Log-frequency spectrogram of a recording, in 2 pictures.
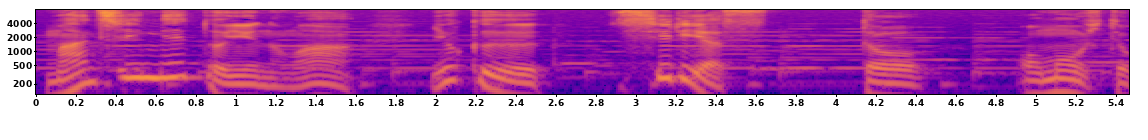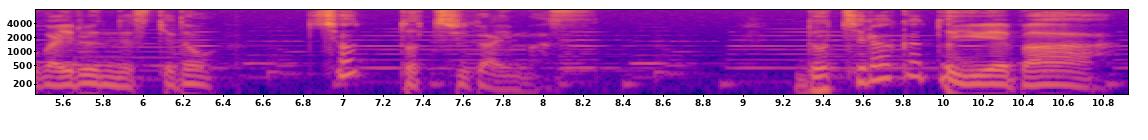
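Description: A man hosts a language-learning podcast in very simple, conversational sentences. He takes his time, with a lively, swooping pitch and a soft-edged, mellow tone. Key words come back again, reworded for learners. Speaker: podcast host for learners of Japanese.

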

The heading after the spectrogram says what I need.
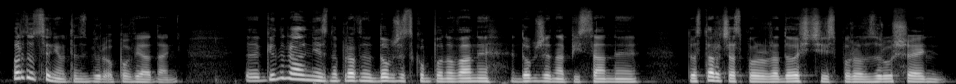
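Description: A man's voice: medium pitch, warm tone. A man hosting a book podcast, talking through his thoughts in a casual monologue with frequent hesitant fillers. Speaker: podcast host reviewing fantasy books.

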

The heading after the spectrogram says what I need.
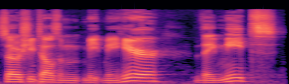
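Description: A man co-hosting a casual movie podcast, retelling the plot with quick asides. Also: fairly low pitch, expressive, fairly bright tone. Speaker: podcast co-host. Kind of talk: casual movie-review chat.

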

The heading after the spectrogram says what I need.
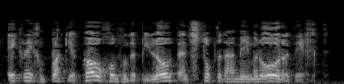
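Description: A man's voice: medium pitch, lively intonation, fairly quick, husky. A man voicing a defiant, sarcastic adventurer held for questioning. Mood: recounting. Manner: sarcastic, defiant, sharp swings in loudness. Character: defiant male adventurer under arrest, sarcastic.

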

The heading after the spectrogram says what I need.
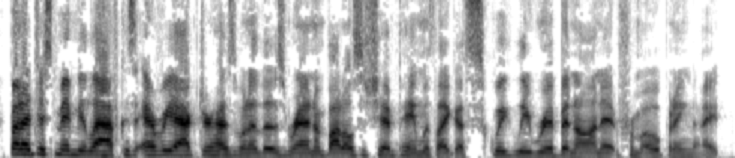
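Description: A fast-talking woman co-hosting a casual podcast, upbeat and chatty. Her voice is bright and forward. The sound is dry and close, with no room echo. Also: on the low side, fairly even intonation. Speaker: podcast co-host. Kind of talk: casual chat.

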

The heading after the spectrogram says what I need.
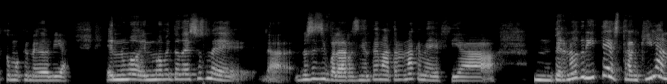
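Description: A woman, a midwife telling her own birth story in a chatty monologue full of fillers and restarts, acting out the voices of the people she quotes. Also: mid-range voice. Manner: fast, chatty, many fillers and restarts, acts out quoted dialogue. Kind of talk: personal storytelling, casual monologue.

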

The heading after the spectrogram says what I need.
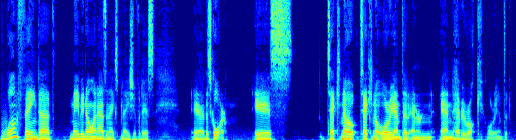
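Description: A man's voice: medium pitch, slow, no room sound. A man reviewing a film in casual chat, critical and talking in long winding sentences.

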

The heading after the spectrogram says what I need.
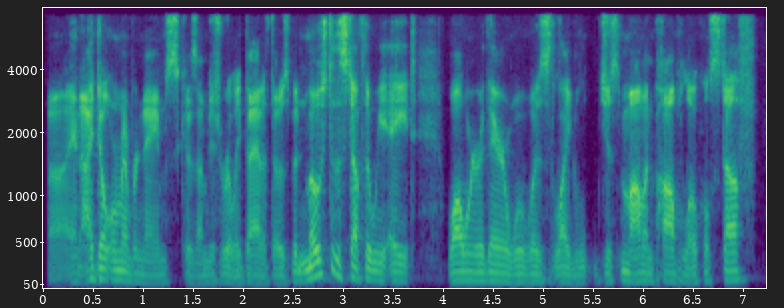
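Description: A man's voice: deep voice, a little fast, hardly any pauses. A man with a thick Southern US accent hosting a casual podcast chat, often stammering and repeating words as he goes. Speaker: podcast host. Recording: dull, roomy echo.

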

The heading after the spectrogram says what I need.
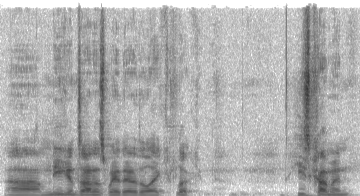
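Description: A man's voice: on the low side, steady tone, moderate pace, a bit bright, a little hiss or hum. A man casually recapping a TV episode for his co-hosts, acting out the characters' lines as he goes. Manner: laid-back storytelling, acts out characters' lines. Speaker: podcast host recapping a TV episode. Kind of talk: casual chat.

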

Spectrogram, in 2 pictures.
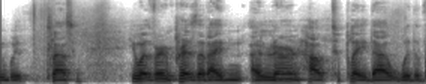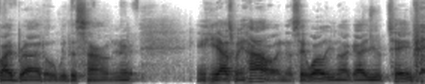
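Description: A man from Costa Rica with a Costa Rican Spanish accent, a native Spanish speaker telling his story in an interview, halting with many restarts and fillers. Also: fairly low pitch, warm tone. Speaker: interview guest, saxophonist.

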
